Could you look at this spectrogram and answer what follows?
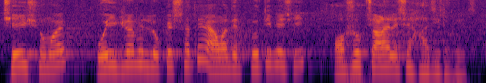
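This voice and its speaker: A man's voice: high voice, animated, quick pace, darkish tone, a little hiss or hum. A man playing a lovelorn young village man, earnestly recounting his troubles in an audio drama. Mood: troubled recounting. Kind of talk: dramatic first-person storytelling.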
